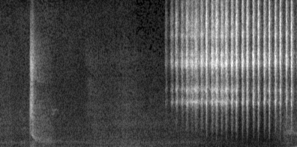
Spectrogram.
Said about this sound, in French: J'entends les oiseaux. La mer.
